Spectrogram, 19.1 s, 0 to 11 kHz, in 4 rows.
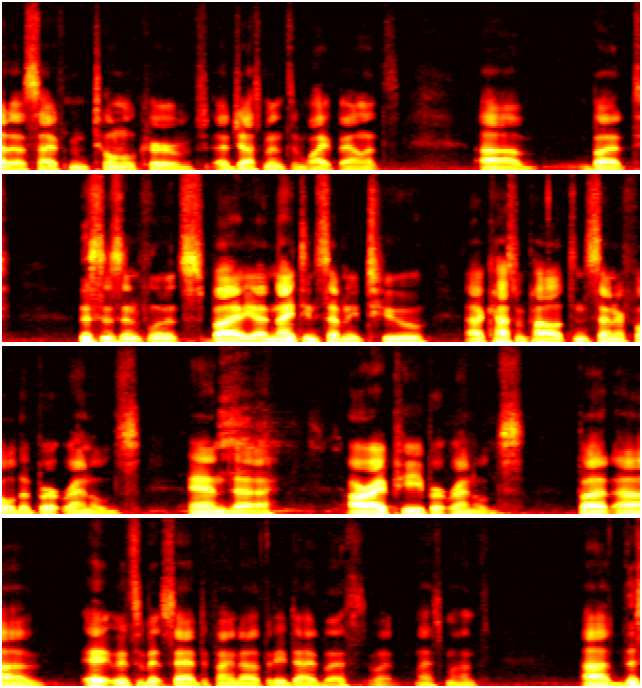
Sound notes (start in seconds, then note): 10.9 scattered giggling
